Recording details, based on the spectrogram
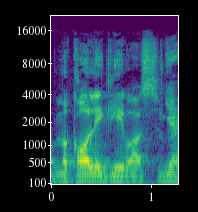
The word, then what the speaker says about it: Macaulay: Am I pronouncing the word Macaulay yes, rightly? Yes, yes.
